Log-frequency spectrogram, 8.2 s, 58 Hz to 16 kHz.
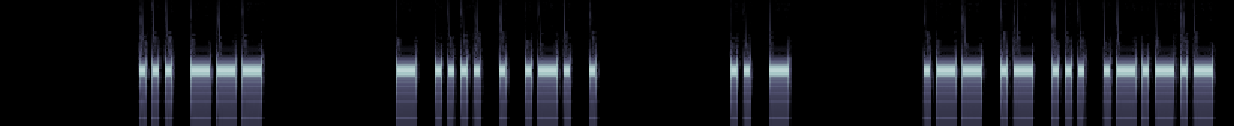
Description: Morse code, heard as a keyed tone, about 28 wpm, 700 Hz. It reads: SO THERE IT WAS.
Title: 3x Word-Spacing - Sentences from Top 100 Words - 28wpm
